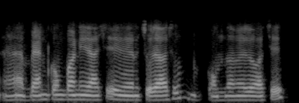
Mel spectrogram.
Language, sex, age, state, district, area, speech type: Bengali, male, 45-60, West Bengal, Hooghly, rural, conversation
